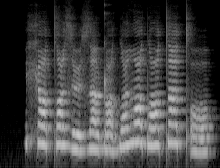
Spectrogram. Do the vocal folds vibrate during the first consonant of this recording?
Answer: no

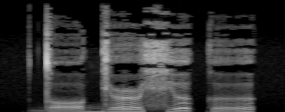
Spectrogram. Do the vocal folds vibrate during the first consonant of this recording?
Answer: yes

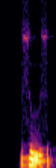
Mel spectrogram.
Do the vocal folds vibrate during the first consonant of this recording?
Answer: yes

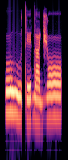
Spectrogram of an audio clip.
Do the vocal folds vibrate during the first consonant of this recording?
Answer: yes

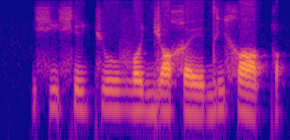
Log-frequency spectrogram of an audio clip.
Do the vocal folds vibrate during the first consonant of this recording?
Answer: no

